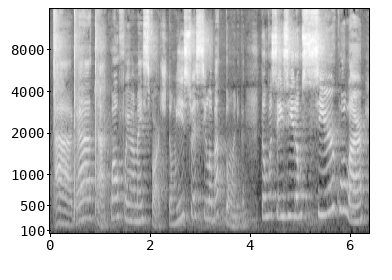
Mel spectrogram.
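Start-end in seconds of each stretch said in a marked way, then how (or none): 0.1-1.2 "Ágata" slowly broken into Á, ga, ta; "Ágata" spaced out in three slow, lower beats; separated syllables. Shown as a demonstration. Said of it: "na hora que eu separo".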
